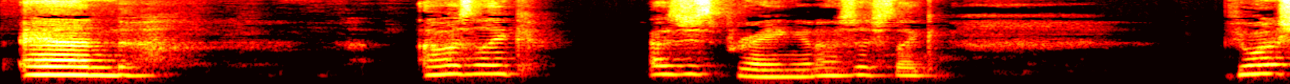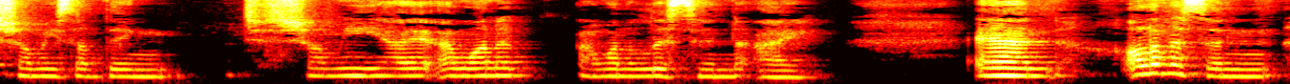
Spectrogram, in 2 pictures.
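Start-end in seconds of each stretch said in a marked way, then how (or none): 6.1-10.2 hushed, much softer, pleading to God; soft retold prayer. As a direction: murmur the prayer as if alone with God. Quoting her own quiet prayer.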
